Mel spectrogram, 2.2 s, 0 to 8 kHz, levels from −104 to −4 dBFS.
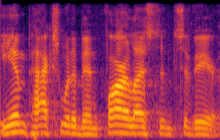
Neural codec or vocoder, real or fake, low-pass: none; real; 7.2 kHz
